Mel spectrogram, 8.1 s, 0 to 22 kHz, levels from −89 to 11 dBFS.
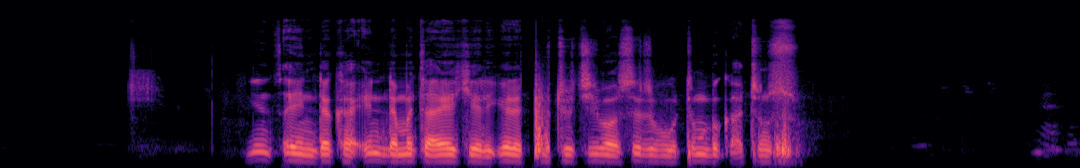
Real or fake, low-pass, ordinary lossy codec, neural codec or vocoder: real; 14.4 kHz; none; none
